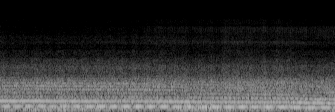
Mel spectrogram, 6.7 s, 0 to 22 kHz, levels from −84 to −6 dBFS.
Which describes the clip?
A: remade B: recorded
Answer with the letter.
B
